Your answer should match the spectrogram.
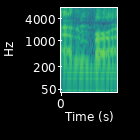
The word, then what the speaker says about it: Edinburgh: And I was like, well, they pronounce it Edinburgh. And he's like, that's fucking dumb. And I was like, why? And he goes, because we don't pronounce Pittsburgh, Pittsburgh.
